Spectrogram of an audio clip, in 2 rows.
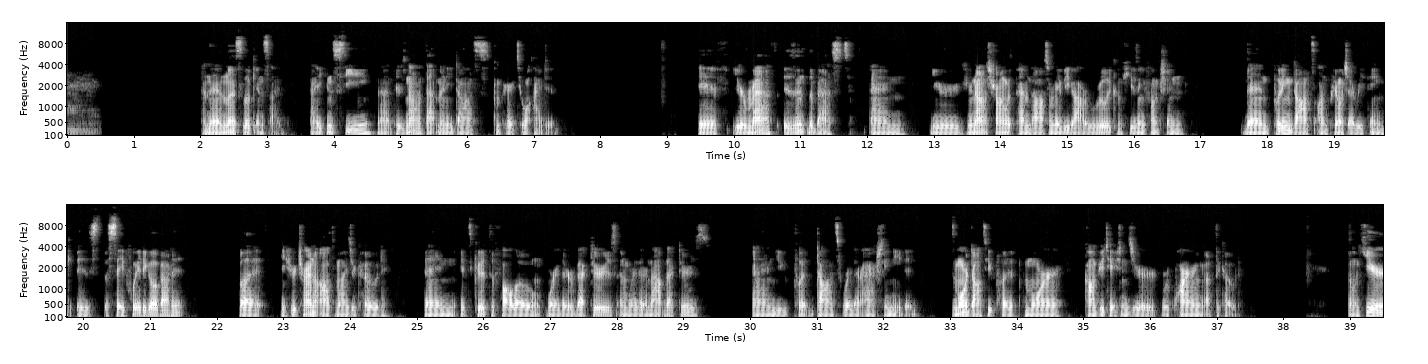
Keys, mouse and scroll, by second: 4.2 click, 4.2 typing, 5.3 click, 5.8 click, 6.9 click, 12.6 click, 13.0 click, 13.6 click, 17.4-18.2 typing, 17.7-25.1 click, 29.8-30.5 typing, 30.0 click, 34.0-34.8 typing, 34.3-36.6 click, 38.0-38.7 typing, 38.2 click.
